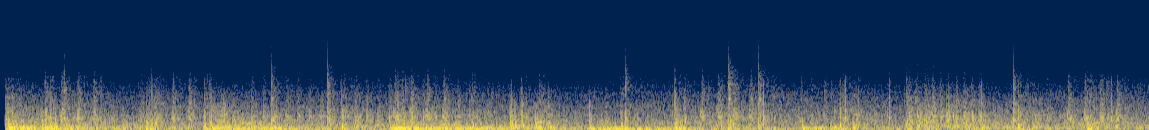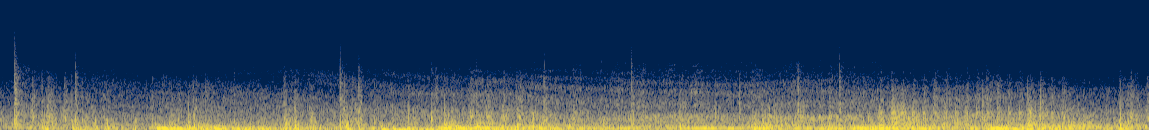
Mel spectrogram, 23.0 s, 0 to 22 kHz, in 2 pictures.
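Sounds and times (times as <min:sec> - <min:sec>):
distant WW2 battle: 0:00.1 - 0:22.9.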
